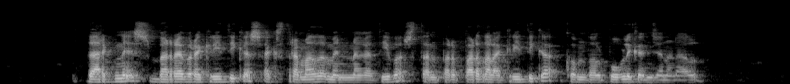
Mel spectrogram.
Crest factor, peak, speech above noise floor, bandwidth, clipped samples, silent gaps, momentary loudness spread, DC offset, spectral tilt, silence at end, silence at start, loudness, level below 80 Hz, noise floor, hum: 20 dB; -2 dBFS; 50 dB; 7.8 kHz; under 0.1%; none; 7 LU; under 0.1%; -6 dB/octave; 0.9 s; 0.85 s; -22 LUFS; -62 dBFS; -71 dBFS; none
